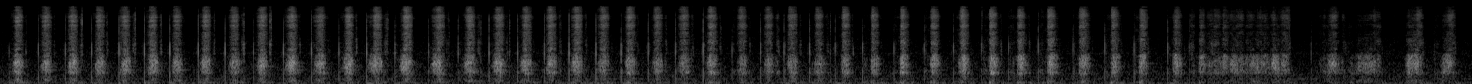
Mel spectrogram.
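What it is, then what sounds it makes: Pencil scratching on MDF board. A graphite pencil makes rapid hatching scratches across the surface of a small square of thin, solid brown MDF fiberboard. About 59 short, bright, dry scratching strokes repeat in a steady rhythm of roughly three to four per second. Near the end, a brief continuous rub breaks the pattern before the strokes resume.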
